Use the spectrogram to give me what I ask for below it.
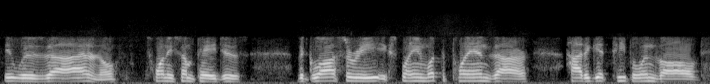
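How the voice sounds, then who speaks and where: A man's voice: a little high, fairly even intonation, normal speed, no room sound. An older man calling in to a radio show over a phone line, blunt and exasperated. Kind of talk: call-in comment on a talk show.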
